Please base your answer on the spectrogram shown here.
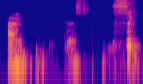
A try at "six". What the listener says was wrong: not sick. When you say sick, it means you're not feeling well. That's sick, right? This one, ending sound, six. Six.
